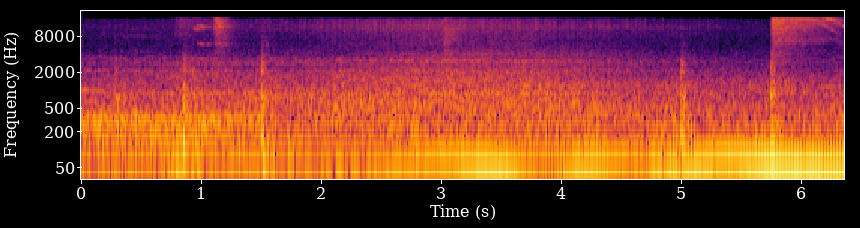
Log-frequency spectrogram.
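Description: ScotRail Class 158 diesel multiple unit passing close by, its diesel engine running with a steady low rumble. Its wheels click sharply over rail joints a few times, and there is a brief high-pitched squeal near the end.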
